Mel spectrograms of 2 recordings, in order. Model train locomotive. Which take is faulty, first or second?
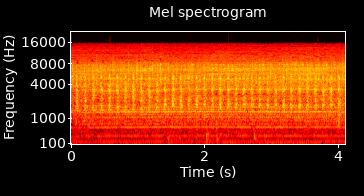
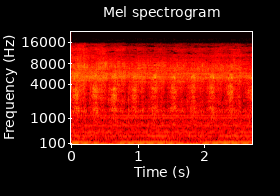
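second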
